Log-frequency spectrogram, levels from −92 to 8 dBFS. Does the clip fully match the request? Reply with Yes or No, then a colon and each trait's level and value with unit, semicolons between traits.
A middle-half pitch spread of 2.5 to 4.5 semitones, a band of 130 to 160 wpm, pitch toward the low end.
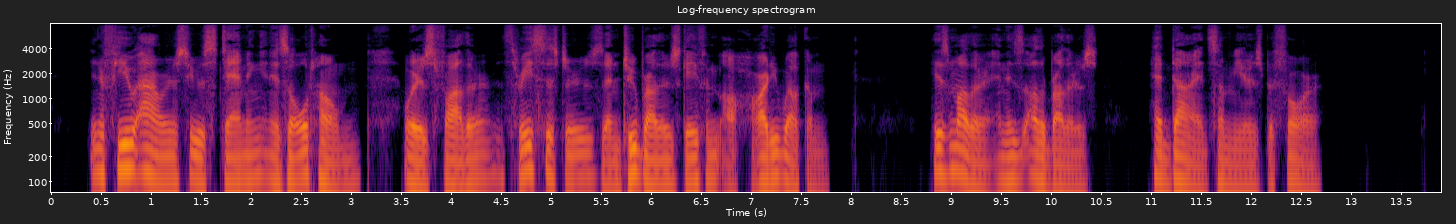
Yes: average, 4.0 semitones; average, 150 wpm; low, 100 Hz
